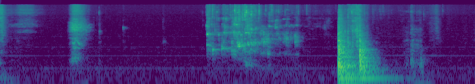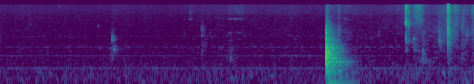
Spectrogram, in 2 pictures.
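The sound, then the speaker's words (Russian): Someone drinks water from a glass: a soft click, some brief rustling, then a solid knock as the glass is set down, and another thud after a long silence. “Воды попью.”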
